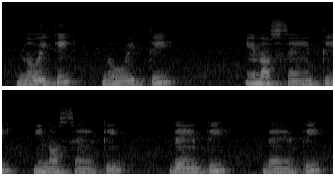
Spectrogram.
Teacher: consoantes são articuladas como dentais ou alveolares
